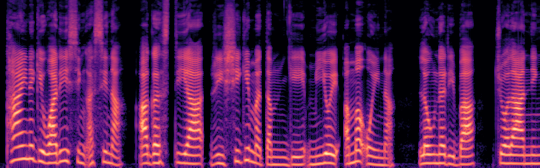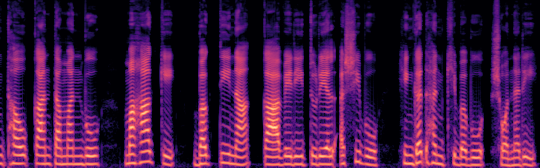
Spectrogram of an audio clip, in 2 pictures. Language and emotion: Manipuri, neutral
